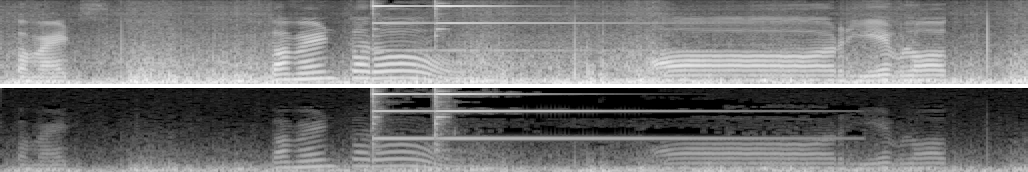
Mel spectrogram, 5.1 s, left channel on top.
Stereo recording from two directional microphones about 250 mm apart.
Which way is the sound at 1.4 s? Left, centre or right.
Centre.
